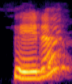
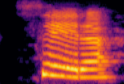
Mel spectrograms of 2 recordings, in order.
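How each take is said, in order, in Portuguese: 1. O c é pronunciado com som de th. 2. O c é pronunciado com som de s. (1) "Mas na Espanha é cera"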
